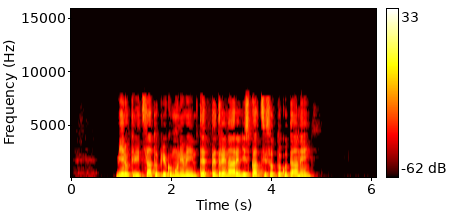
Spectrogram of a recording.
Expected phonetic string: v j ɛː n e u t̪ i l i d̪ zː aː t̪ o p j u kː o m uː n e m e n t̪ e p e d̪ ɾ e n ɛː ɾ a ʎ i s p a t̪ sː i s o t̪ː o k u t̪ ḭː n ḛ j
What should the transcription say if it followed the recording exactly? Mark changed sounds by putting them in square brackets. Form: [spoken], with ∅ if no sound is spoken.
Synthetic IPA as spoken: v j ɛː n e u t̪ i l i d̪ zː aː t̪ o p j u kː o m [u] n e m e n t̪ e p e d̪ ɾ e n [aː] ɾ [e] ʎ i s p a t̪ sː i s o t̪ː o k u t̪ [a̰ː] n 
